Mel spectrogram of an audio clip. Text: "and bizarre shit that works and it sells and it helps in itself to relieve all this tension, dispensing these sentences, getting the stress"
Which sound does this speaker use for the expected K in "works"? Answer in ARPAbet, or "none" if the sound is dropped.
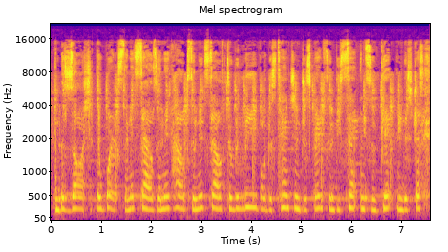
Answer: none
